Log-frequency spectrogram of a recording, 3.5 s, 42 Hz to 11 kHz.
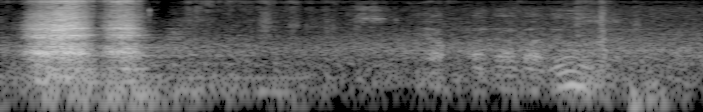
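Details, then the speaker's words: Mercedes Vito W447, front wheel off, hub turned by hand: harsh metallic grinding in two short bursts from worn brake pads (about 3–4 mm left), metal on disc; no brake wear warning shown. "but I'll just show you the the sound if you can hear it. It's it's really like grinding noise."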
